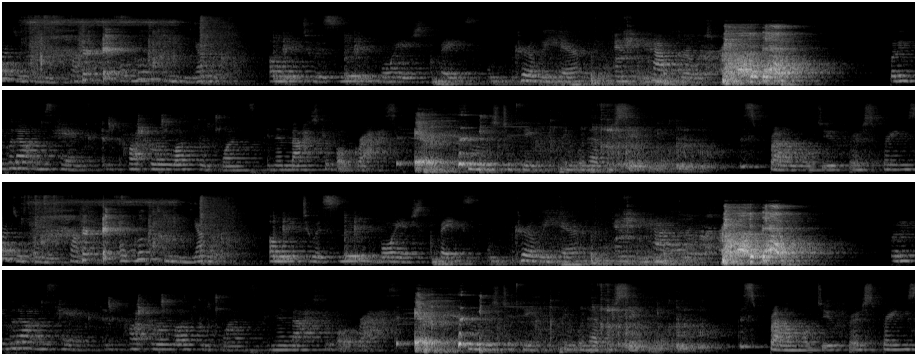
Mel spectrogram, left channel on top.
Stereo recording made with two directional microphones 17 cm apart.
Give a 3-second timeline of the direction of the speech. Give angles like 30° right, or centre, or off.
40° right, 20° right, 40° left, 60° left, 20° left, 20° right.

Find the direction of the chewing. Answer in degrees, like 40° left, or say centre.
20° right.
